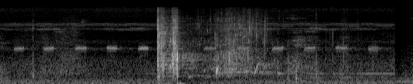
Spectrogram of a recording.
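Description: A bass splashing once as it is dropped back into ditch water, about a second and a half in. Under it an insect chirps in a steady rhythm, about three chirps a second.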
